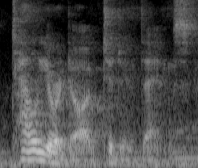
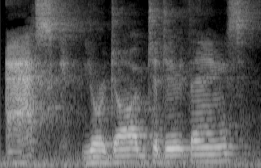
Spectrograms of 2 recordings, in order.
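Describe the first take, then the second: First: Telling. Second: Asking. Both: Shown as a demonstration.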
